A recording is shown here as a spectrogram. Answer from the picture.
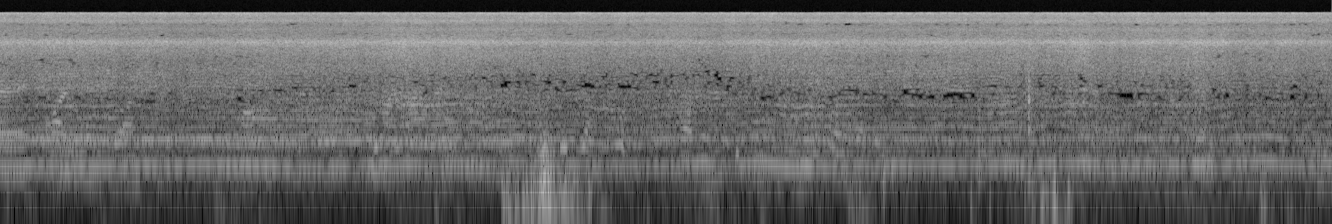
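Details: Wild honey bees at a natural honey harvest in a plantation. A continuous low buzzing drone holds steady throughout, with soft human voices and occasional thumps and handling noises in the background.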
